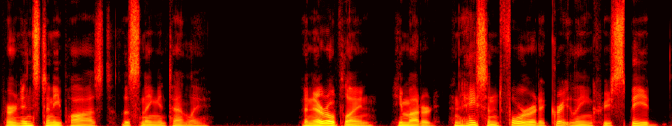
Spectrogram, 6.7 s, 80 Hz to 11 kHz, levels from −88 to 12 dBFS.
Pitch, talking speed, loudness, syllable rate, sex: 125 Hz, 160 wpm, -19 LUFS, 6.5 syllables/s, male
